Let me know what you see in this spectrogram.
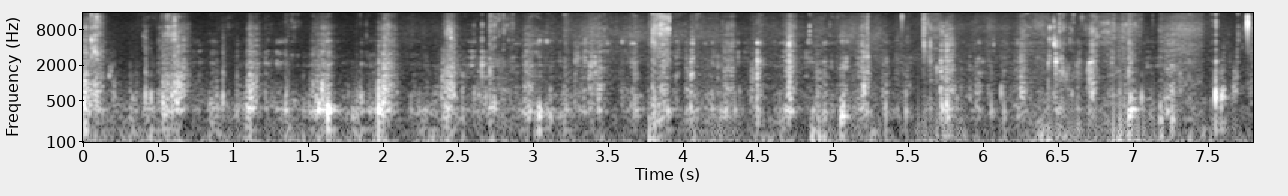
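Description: Close-miked chewing of a mouthful of crunchy chopped salad: a rapid, irregular run of crunches.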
